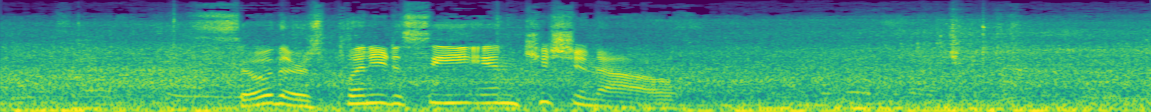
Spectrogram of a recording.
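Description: Traffic rumbles steadily along a city street.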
